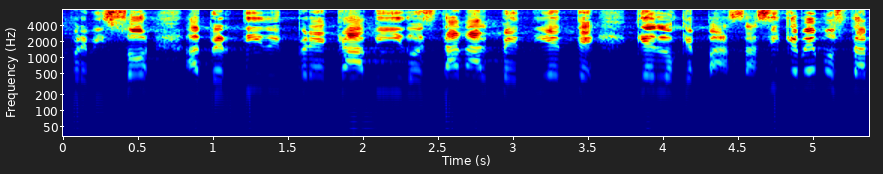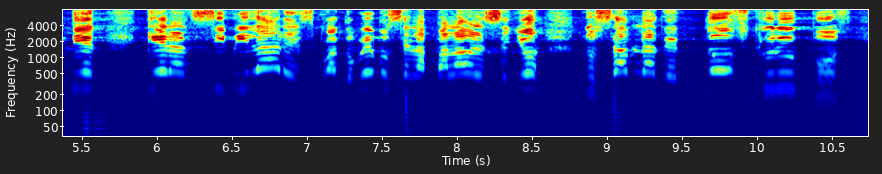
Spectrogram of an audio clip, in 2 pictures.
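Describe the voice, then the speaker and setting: A man's voice: extremely high pitch, sharp tone, clear, resonant tone. A man preaching a sermon as pastor, calling out to the congregation with growing fervor. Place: church sanctuary. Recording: long church hall reverb.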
